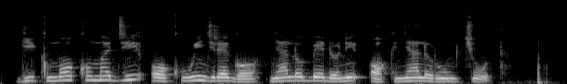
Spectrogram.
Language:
Luo (Kenya and Tanzania)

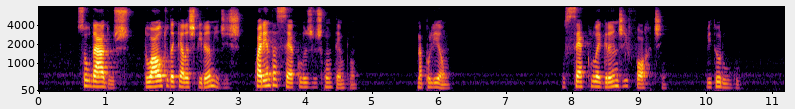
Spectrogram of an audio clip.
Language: Portuguese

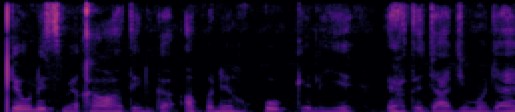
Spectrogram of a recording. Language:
Urdu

